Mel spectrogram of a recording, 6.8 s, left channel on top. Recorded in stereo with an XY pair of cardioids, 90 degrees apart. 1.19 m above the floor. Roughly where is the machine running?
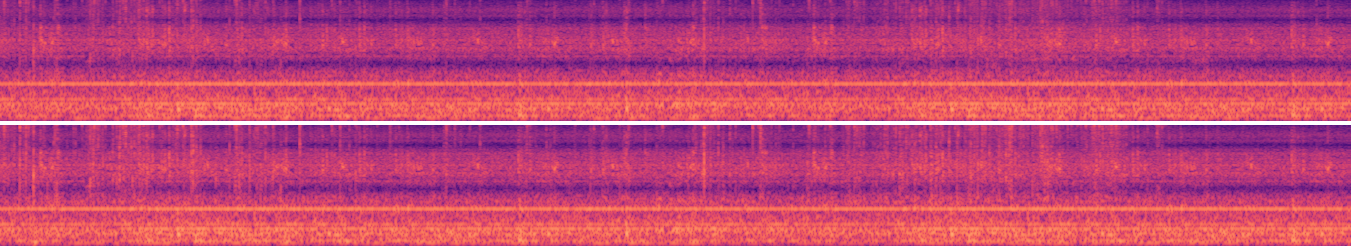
Ahead.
